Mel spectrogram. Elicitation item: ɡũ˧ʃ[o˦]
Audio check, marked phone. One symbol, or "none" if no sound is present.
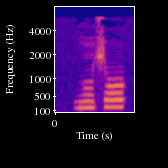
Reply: o˦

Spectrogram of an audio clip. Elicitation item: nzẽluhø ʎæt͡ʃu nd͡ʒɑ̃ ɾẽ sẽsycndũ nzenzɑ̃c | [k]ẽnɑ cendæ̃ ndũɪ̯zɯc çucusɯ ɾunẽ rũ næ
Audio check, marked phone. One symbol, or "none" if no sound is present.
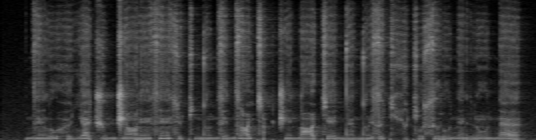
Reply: t͡ʃ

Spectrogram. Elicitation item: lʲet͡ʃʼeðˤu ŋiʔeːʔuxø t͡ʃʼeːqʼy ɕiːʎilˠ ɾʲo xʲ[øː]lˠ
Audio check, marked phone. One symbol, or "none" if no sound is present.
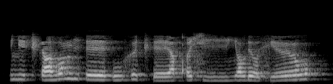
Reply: øː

